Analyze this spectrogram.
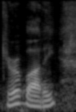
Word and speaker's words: Kiribati: That's the former president of the Republic of, hope I pronounce this correctly too, Kiribati, not Kiribati, for a keynote address, a moderated conversation to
